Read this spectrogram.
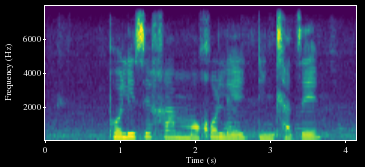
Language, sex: Tswana, female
